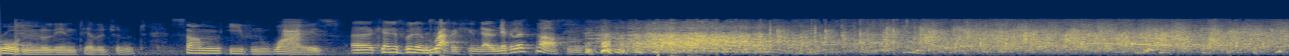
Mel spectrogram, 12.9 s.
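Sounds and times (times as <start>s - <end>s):
speech: 0.0s - 7.8s
faint laughter: 5.8s - 10.1s, 10.9s - 12.8s
audience clapping: 5.9s - 12.8s.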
